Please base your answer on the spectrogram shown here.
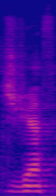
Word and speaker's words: Geoff: It's pronounced Jeff, of course. Yeah, it's Jeff.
